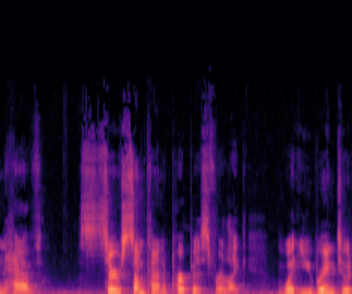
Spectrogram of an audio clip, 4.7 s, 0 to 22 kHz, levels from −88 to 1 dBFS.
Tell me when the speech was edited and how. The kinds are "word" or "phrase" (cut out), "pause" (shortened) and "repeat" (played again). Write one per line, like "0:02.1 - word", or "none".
none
